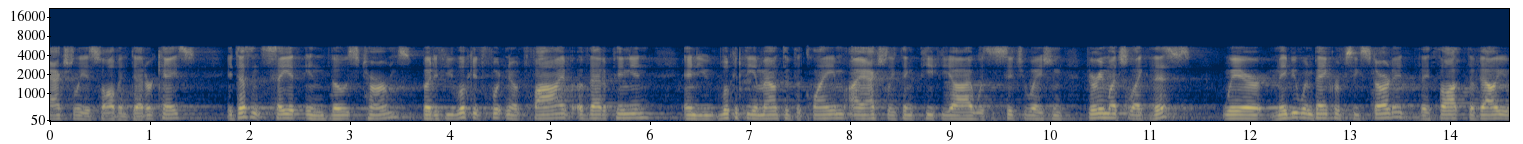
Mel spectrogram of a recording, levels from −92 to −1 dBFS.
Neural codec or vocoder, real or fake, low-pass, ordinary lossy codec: none; real; 5.4 kHz; AAC, 32 kbps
